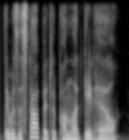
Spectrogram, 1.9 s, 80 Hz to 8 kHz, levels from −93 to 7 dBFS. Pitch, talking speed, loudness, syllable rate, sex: 200 Hz, 215 wpm, -16 LUFS, 7.9 syllables/s, female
